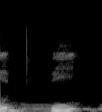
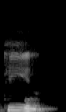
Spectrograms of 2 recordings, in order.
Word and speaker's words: الدين: مالك يوم الدين، يوم الدين دي، نجيبها دال ما نجيبهاش تاء، محدش يقول تين، أو محدش يجيبها دال كده شم شوية جيم، يعني الناس تقول إيه؟ مالك يوم الجين، لا، مالك يوم الدين دي، مالك يوم الدين.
